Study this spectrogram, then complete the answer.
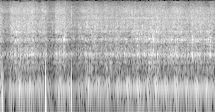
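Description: Mustard seeds, cumin, garlic and curry leaves frying in hot oil, a steady close hiss and sizzle that runs throughout, broken by a few sharp pops and crackles near the start.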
